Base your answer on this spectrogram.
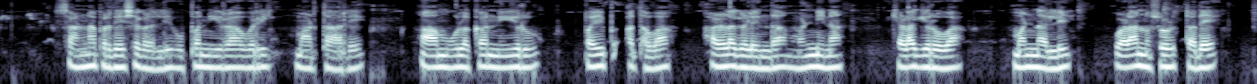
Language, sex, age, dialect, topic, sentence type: Kannada, male, 18-24, Mysore Kannada, agriculture, statement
